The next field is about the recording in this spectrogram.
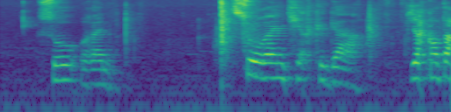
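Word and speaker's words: Søren: Alors là, pour le coup, ça, le O, un O barré. Le O barré des alphabets danois, norvégiens. Et pour le coup, celui-là se prononce bien O. Soren.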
